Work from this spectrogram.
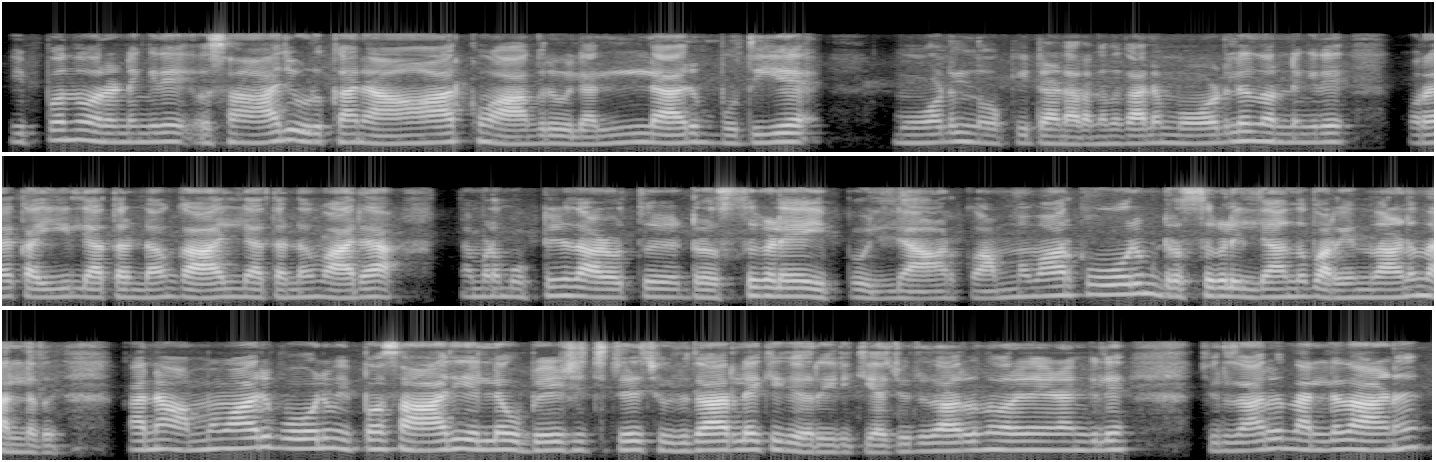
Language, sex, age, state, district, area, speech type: Malayalam, female, 60+, Kerala, Wayanad, rural, spontaneous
